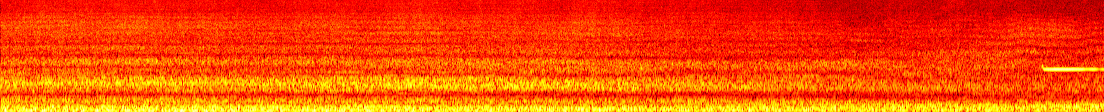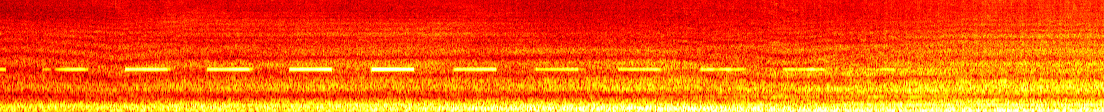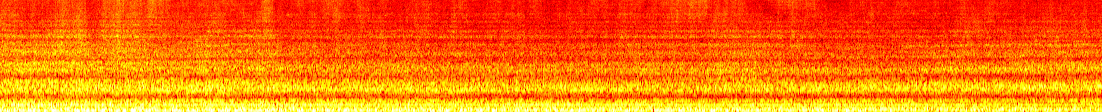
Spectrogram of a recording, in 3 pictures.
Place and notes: Mont-Saint-Guibert, Belgique - Combine harvester
A combine harvester in the fields, harvesting the wheat.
